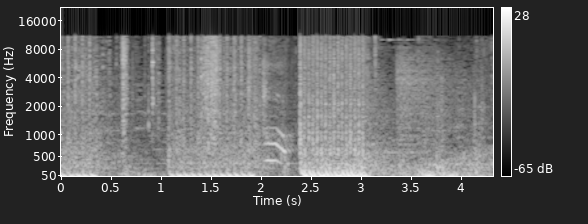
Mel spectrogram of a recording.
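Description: Loud automatic gunfire and heavy booms from the Call of Duty: Black Ops Cold War campaign come as dense, repeated volleys with a brief lull and a mechanical click partway through, then resume even harder, with some speech mixed in.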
